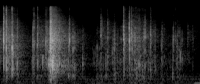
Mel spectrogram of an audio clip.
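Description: A phone case's packaging crinkling as it is handled: a dense run of small crackles, loudest about half a second in, then trailing off.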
